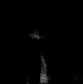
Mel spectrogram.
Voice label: "sup", Biak

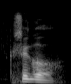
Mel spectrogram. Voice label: "swgo", apatani; Material Culture

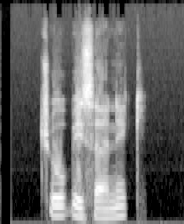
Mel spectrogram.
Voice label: poqomchi; suavizar

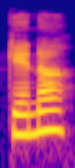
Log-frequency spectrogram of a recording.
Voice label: "keená", Apatani

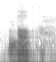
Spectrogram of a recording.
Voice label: "bov", Biak

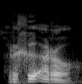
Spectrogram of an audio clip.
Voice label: "rwxw arò", Apatani

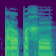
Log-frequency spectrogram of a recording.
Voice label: "paro paxw", apatani

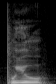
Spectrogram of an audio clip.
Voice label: "puyu", Apatani

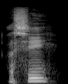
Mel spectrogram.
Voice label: "asiñ", apatani

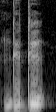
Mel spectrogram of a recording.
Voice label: "dwdw", Apatani

